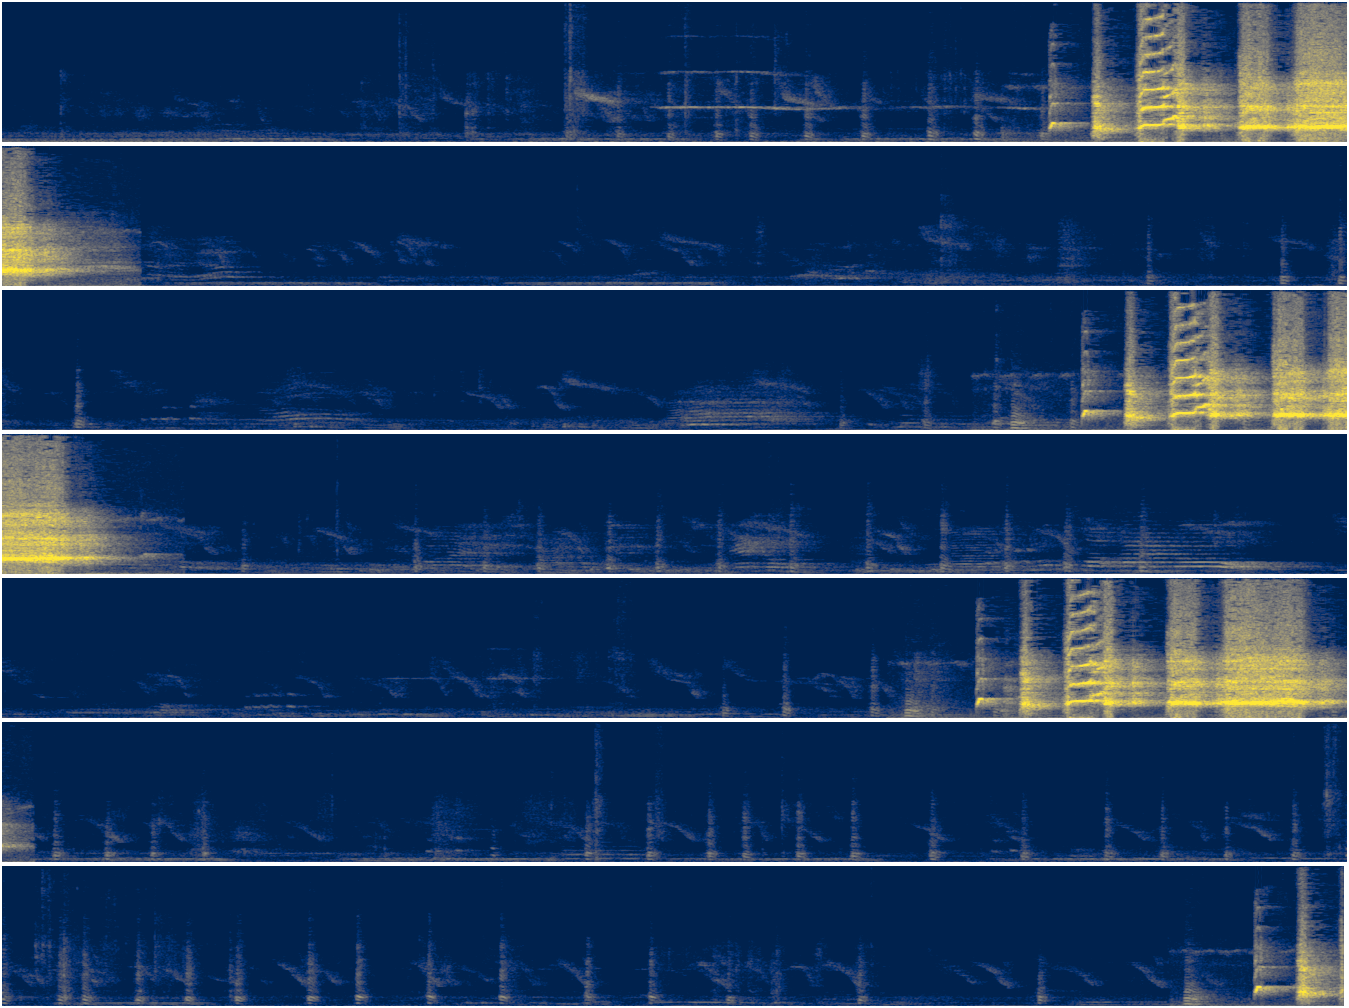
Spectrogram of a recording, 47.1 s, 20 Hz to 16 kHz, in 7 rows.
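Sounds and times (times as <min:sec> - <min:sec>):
bird calling harsh rapid notes: 0:05.0 - 0:07.4, 0:18.8 - 0:21.1, 0:31.5 - 0:33.8, 0:46.6 - 0:47.0.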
